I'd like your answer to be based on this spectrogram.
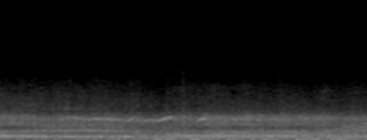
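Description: A Brazilian football stadium crowd at a Ponte Preta versus Corinthians league match roars in a dense, sustained wash of cheering and chanting, loud and continuous.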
